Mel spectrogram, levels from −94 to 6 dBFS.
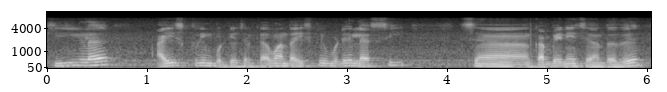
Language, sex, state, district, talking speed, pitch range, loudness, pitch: Tamil, male, Tamil Nadu, Kanyakumari, 110 wpm, 120-155 Hz, -15 LUFS, 135 Hz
